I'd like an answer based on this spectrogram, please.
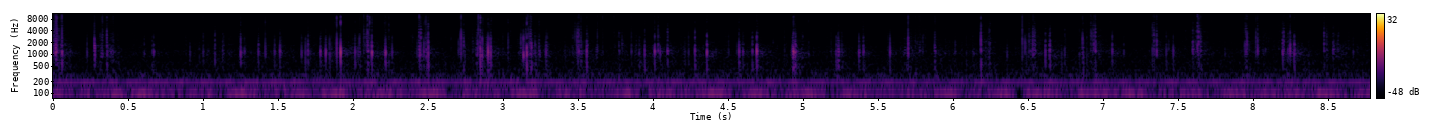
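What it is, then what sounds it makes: Denim jeans being scratched. Long nails scratch fast across worn black denim jeans, working over the waistband, the back pocket and the front. The result is a dense run of short, rough, bright scratching strokes that vary in loudness. A steady low hum sits underneath throughout.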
